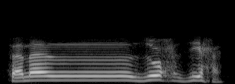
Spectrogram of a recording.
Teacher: فبخفي النون الواحده وبعدين اروح داخل على الحرف اللي بعدها، اقول فمن مع الغنه حركتين · Term: الاخفاء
